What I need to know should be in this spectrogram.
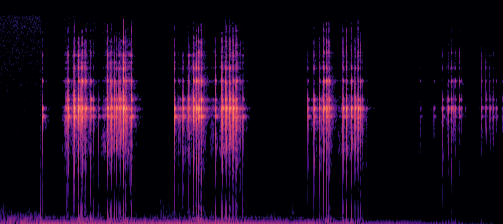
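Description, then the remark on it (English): A wooden scraper carved to look like a cricket, played by scraping like a rasp, rasps out a cricket-like chirp in quick paired bursts, bright and buzzy, pausing between groups, then two fainter chirps trail off at the end. No talking. “This one is meant to sound like a cricket, and it's even carved wood to look like a cricket.”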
